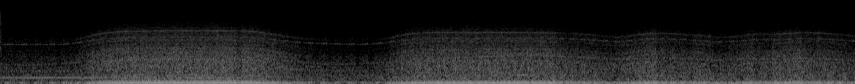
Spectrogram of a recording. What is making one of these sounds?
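A tractor engine drones, revving up and down as it drives.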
